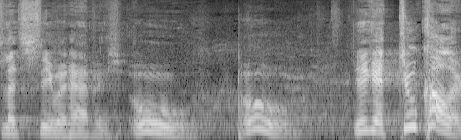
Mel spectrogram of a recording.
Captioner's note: audience oohing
